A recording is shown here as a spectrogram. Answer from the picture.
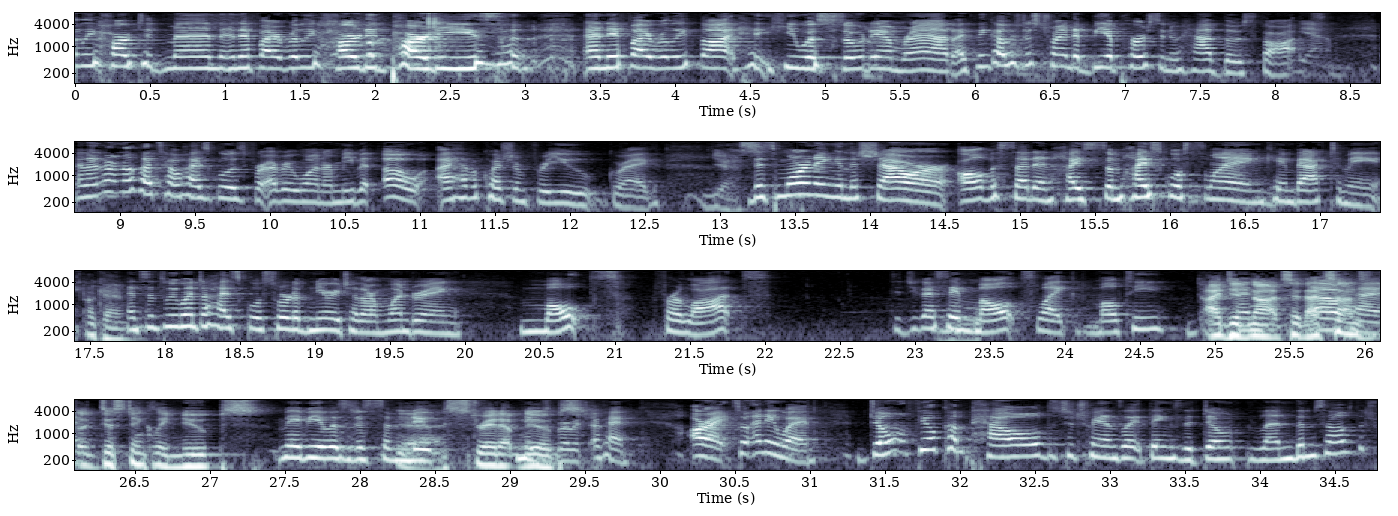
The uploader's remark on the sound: Live from Podfest. Live from LA Podfest.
